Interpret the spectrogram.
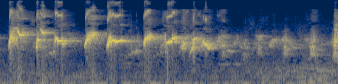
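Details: Female red-whiskered bulbul singing to stimulate the male: a quick run of bright, slurred whistled notes, about four a second, sliding and warbling, fading toward the end before a final sharp note.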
